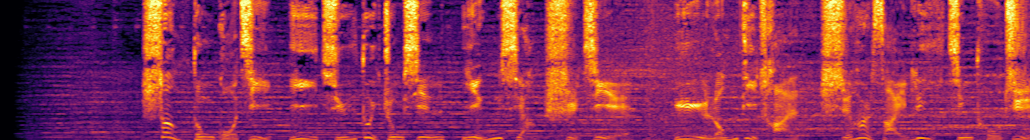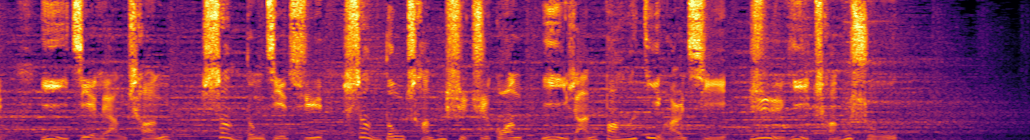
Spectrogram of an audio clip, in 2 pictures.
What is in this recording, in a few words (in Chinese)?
男3-房产广告, 国语男声配音; 上东国际房产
